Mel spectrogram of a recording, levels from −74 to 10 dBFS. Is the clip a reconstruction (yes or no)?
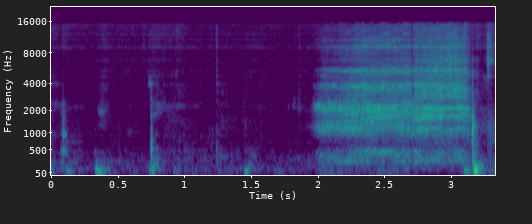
yes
